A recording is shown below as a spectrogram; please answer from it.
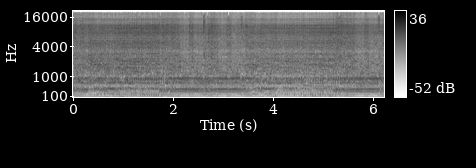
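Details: Rare Briggs and Stratton air-cooled 5 hp outboard after fixing fuel pump delivery and sealing the fuel line airtight: small single-cylinder engine buzzing at steady, even speed with no misses or surging; runs smoothly.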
